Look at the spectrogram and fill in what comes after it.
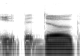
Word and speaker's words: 8BitDo: which people in the chat are saying it's pronounced 8BitDo because it rhymes with Nintendo, which I guess makes some sense.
